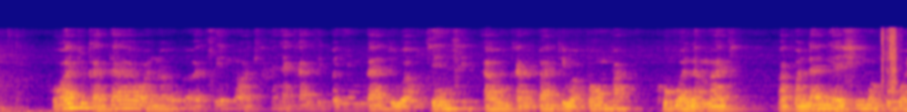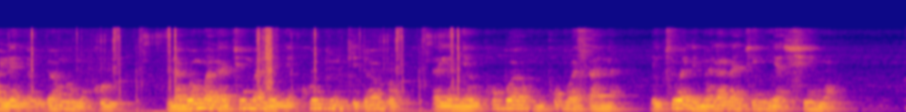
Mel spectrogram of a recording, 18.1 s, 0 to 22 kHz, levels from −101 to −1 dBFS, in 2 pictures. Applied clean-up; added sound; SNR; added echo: none; Camera; 16 dB; reverberation time 0.6 s.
